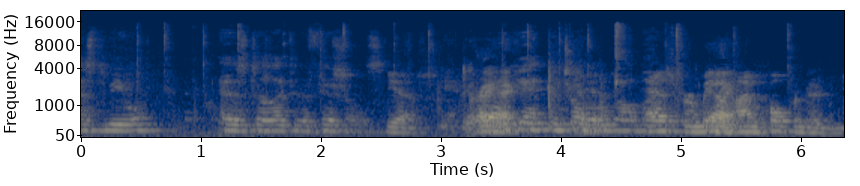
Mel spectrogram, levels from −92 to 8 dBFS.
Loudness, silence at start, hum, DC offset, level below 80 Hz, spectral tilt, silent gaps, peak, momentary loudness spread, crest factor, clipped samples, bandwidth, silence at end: -42 LUFS; 0 s; none; under 0.1%; -72 dBFS; -6 dB/octave; none; -24 dBFS; 18 LU; 20 dB; under 0.1%; 15.5 kHz; 0 s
